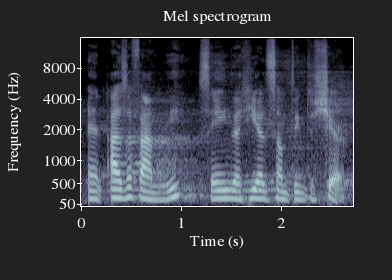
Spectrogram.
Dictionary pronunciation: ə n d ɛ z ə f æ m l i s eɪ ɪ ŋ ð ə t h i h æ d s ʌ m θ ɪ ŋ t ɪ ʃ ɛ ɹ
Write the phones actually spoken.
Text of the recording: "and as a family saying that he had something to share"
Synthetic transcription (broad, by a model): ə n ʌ z ə f æ m l i s eɪ ɪ ŋ ð ə t h i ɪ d s ʌ m θ ɪ ŋ t ɪ ʃ ɛ ɹ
